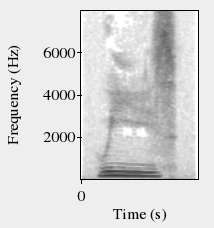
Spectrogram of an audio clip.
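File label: "wheeze", English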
